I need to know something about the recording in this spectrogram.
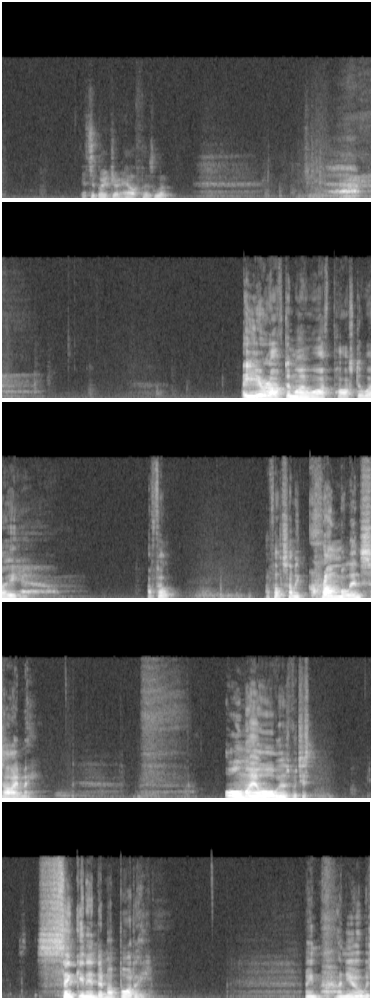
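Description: A middle-aged man speaks calmly and thoughtfully, close by, in bursts with pauses.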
